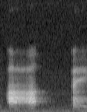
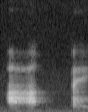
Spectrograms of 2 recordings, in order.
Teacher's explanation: First it falls and then it rises.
